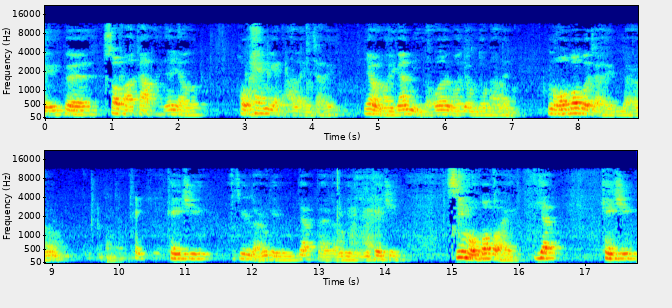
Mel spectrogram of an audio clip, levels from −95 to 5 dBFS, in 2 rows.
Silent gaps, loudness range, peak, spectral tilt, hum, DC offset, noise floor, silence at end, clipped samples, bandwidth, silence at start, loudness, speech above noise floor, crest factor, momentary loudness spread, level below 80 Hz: none; 8 LU; -2 dBFS; -6 dB/octave; none; under 0.1%; -52 dBFS; 0 s; under 0.1%; 11.5 kHz; 0 s; -21 LUFS; 31 dB; 20 dB; 18 LU; -66 dBFS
